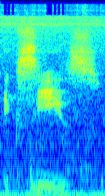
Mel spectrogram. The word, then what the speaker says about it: Xyz: like it's xyz summoning but it's but it's pronounced exes yeah no yes no i remember when i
